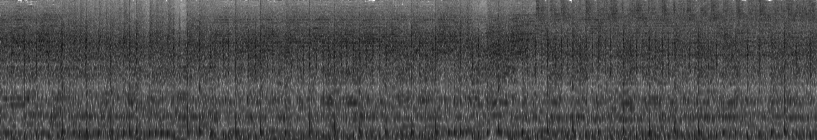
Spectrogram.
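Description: Live instrumental progressive metal: distorted electric guitar over fast, dense drum-kit playing with cymbals and backing audio, continuous and loud.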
